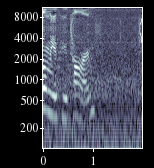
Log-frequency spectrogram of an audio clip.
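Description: A young girl speaks briefly close by, outdoors.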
